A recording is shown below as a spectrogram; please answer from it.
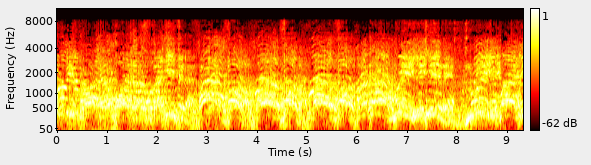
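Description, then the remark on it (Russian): A dense crowd of protesters shouts and yells continuously outside the main entrance of an embassy in Maly Kislovsky Lane, supporters of the Young Guard movement and locals, many voices overlapping in rising and falling cries, loud throughout with a brief dip near the end; music playing from loudspeakers is buried under the shouting. “Звучащих из колонок музыкантов периодически перекрикивают митингующие.”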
